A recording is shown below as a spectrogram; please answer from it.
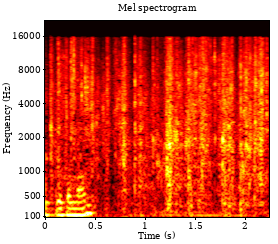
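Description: Thin plastic packaging bags crinkling as they are handled, a dense run of crackles starting about half a second in.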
